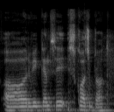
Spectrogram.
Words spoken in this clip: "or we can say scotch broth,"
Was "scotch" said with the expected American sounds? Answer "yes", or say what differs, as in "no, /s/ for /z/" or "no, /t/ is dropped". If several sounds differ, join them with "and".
yes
